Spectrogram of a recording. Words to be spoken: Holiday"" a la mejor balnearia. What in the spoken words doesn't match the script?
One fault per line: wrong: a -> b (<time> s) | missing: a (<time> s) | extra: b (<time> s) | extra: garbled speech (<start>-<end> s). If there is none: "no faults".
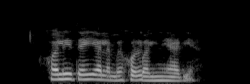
no faults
